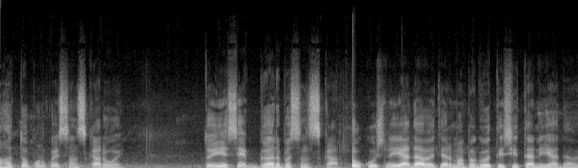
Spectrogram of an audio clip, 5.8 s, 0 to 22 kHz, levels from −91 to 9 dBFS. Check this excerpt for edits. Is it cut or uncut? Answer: cut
